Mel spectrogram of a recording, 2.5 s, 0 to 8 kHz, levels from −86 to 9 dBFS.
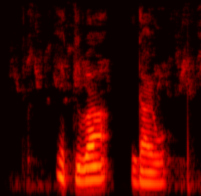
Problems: low volume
